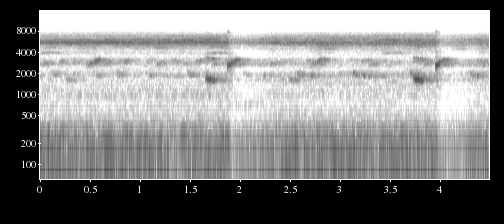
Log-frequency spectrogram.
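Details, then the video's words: Coqui chorus from Puerto Rico, clear upslurred whistles repeated by several frogs amid a continuous high-pitched insect hum and soft low noise, one brief drop in volume near the middle. "EL CANTO DEL COQUI"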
